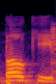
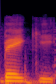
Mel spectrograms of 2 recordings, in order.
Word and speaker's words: Bakey: It looks like Bokeh, but it's actually pronounced Bakey.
